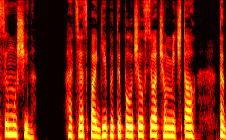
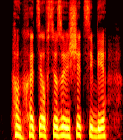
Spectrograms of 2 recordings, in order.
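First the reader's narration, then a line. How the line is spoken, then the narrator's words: Snorting, wry. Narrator (Russian): хмыкнул он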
